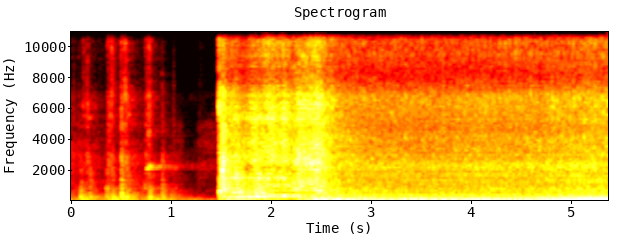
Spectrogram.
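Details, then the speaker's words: 1970 Ford F250 started after reinstalling the carburetor float needle and seat, with the fuel bowl initially empty: quiet ticking, then it catches on the first try and settles into a steady, even idle with no misses or stumbles. "okay so far that's successful let us continue to warm up"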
